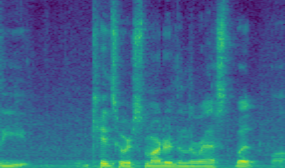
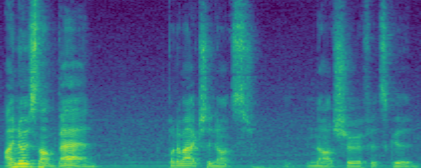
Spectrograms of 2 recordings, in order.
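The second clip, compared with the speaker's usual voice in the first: British accent; 2 semitones lower than usual. Shown as a demonstration. Podcaster unsure if it's good, attempted British accent. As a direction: speak in a tentative British accent. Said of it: "this is actually a really good British accent".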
